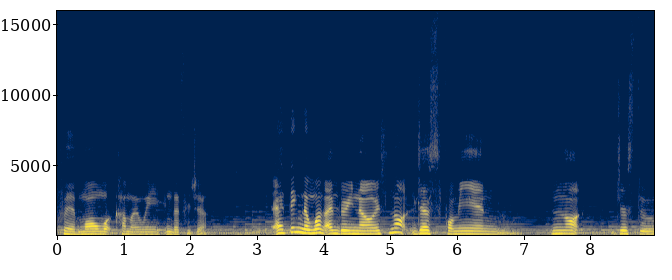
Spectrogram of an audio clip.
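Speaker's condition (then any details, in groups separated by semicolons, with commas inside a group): Cerebral palsy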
